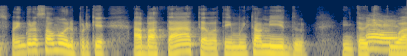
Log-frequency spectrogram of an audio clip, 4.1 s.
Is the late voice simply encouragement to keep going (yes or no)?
yes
